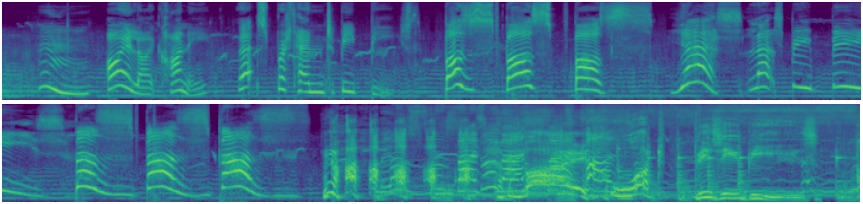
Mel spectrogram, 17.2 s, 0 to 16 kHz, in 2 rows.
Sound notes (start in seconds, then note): 11.8 laughs; 16.2 oinks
